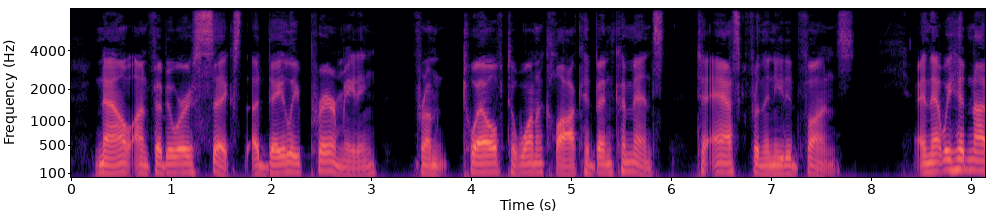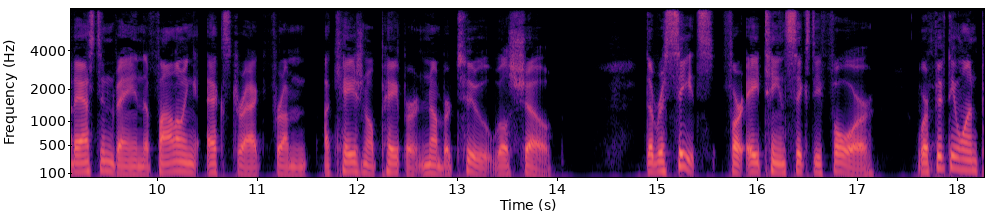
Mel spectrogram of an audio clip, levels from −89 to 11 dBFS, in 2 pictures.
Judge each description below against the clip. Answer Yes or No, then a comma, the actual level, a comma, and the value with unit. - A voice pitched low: Yes, low, 110 Hz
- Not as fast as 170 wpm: Yes, average, 150 wpm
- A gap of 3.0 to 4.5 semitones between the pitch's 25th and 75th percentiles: Yes, average, 3.3 semitones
